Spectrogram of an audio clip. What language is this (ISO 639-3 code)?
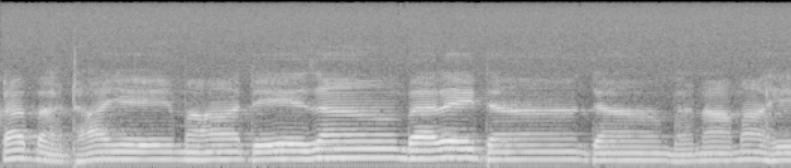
vie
